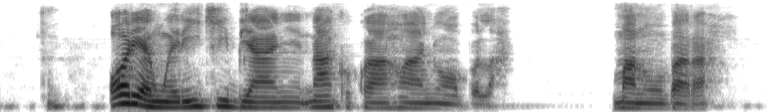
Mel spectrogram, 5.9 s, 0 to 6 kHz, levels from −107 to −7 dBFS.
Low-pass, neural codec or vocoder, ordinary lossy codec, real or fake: 5.4 kHz; none; none; real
